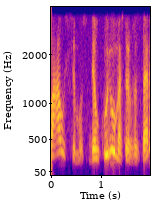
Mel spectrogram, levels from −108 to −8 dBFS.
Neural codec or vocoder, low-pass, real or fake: none; 3.6 kHz; real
